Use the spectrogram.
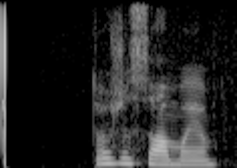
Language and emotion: Russian, neutral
